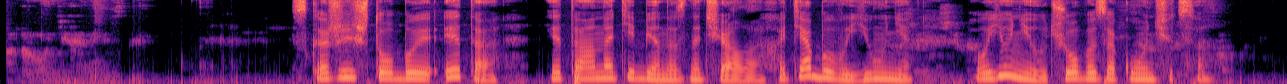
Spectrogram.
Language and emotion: Russian, neutral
